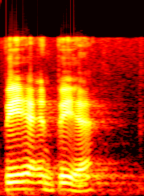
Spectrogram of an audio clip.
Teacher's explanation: I can't hear any difference. That's the near and the square diphthongs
